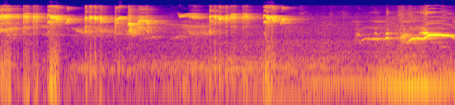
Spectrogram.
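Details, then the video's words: Orange-headed thrush delivering quick, shrill, jumbled high phrases with abrupt clicks for about four seconds, then a pause and lower, slurred whistled notes near the end. "Anis Merah Kicau Sampai Teler"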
